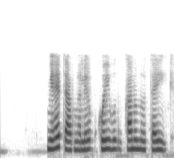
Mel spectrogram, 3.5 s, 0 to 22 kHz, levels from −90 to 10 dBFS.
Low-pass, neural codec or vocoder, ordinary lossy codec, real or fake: 5.4 kHz; codec, 16 kHz, 1 kbps, X-Codec, HuBERT features, trained on balanced general audio; AAC, 32 kbps; fake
